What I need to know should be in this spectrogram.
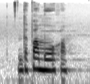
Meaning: help
- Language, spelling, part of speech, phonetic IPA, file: Belarusian, дапамога, noun, [dapaˈmoɣa], Be-дапамога.ogg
